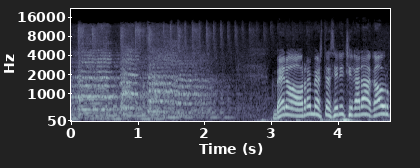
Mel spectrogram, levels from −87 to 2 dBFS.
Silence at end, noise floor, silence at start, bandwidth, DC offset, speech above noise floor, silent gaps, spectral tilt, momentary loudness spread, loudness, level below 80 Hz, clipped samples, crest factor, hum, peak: 0 s; -44 dBFS; 0 s; 14.5 kHz; under 0.1%; 25 dB; none; -4.5 dB/octave; 18 LU; -23 LUFS; -38 dBFS; under 0.1%; 14 dB; none; -8 dBFS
